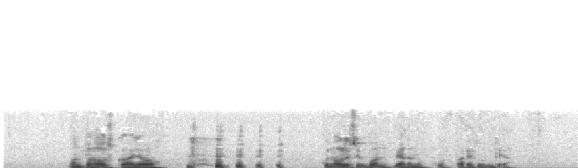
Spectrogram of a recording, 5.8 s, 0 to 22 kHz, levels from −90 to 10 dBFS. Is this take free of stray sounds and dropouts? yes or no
no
